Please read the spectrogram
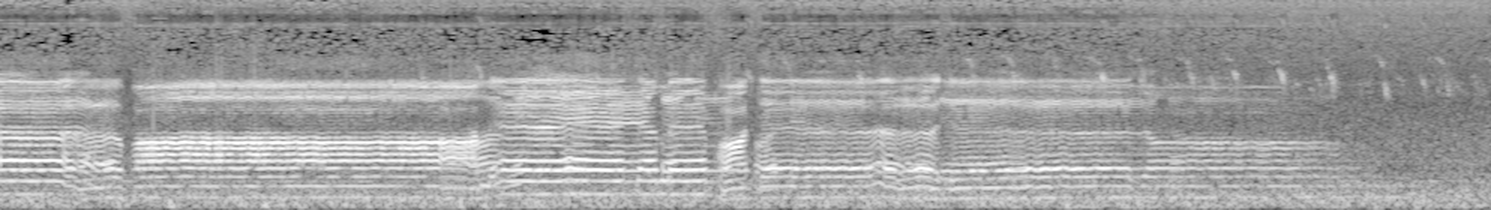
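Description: A voice chanting in long, drawn-out notes, each held for a few seconds. It slides to a new pitch about one, four, six and eight seconds in, and grows a little softer near the end.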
